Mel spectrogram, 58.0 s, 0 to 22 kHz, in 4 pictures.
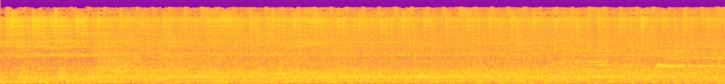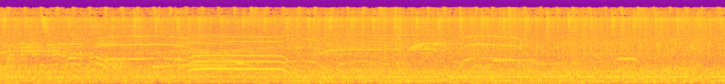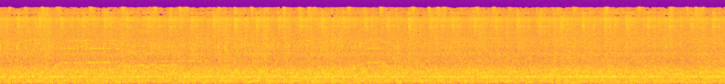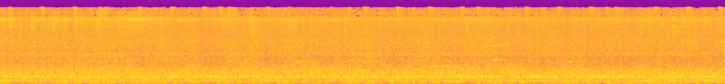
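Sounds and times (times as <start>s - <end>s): loud circus music: 0.0s - 58.0s
motorcycle engines running: 0.0s - 58.0s.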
